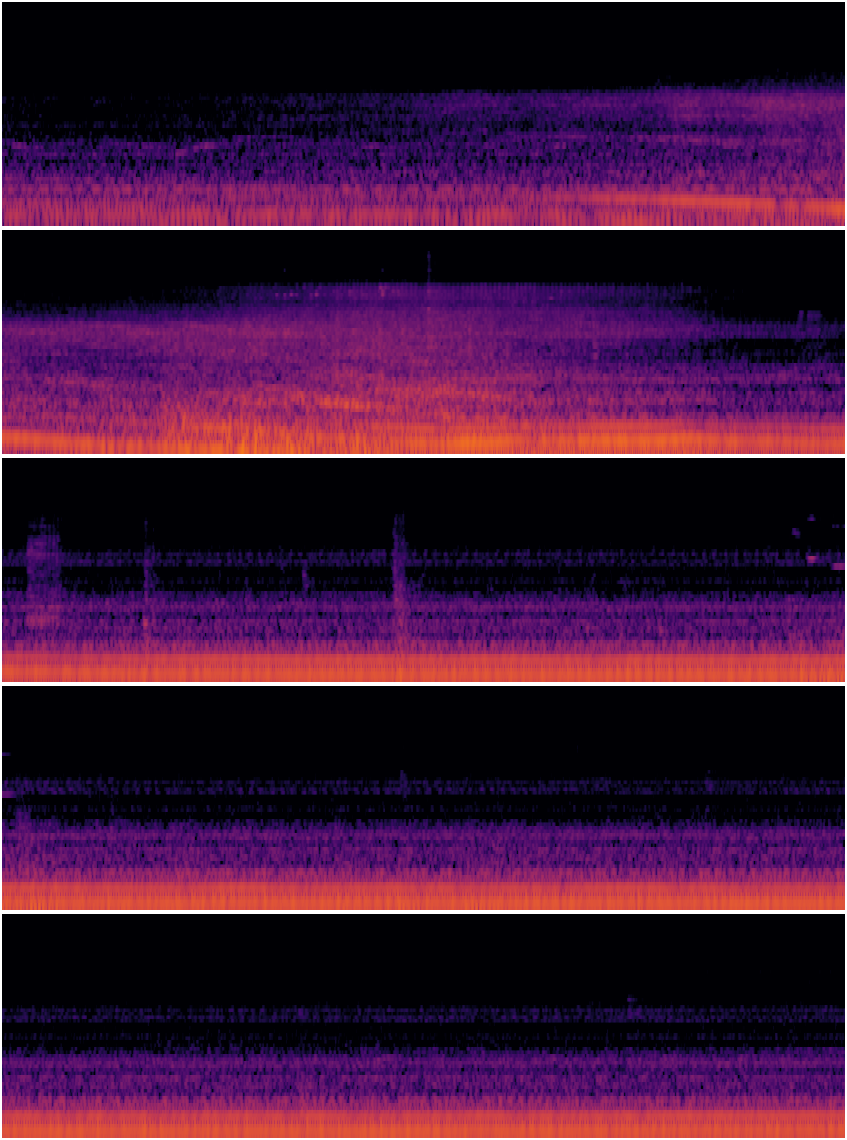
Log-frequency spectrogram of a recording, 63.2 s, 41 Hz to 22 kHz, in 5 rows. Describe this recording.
Morning road, Outside the convenience store, Binaural recordings, Sony PCM D100+ Soundman OKM II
